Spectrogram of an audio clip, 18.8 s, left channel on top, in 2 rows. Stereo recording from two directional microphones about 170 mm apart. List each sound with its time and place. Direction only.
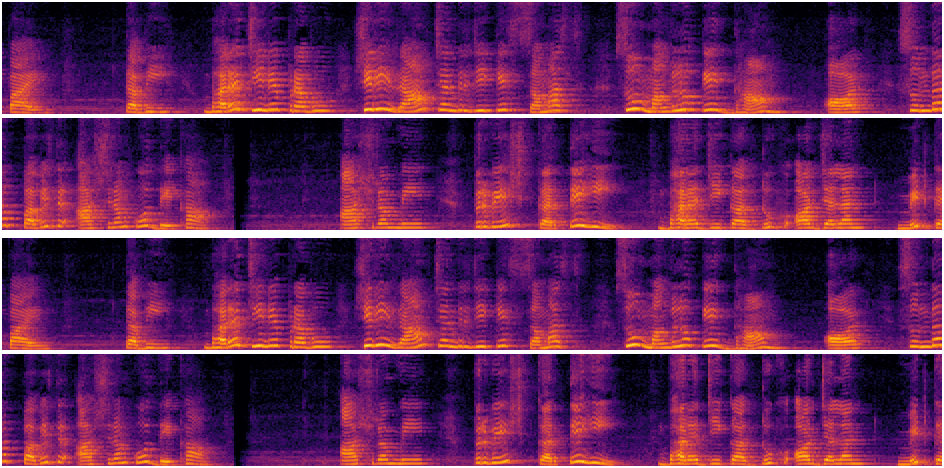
0.0 s a woman's voice: 40° right (ahead or behind)
12.7 s speech: 45° right (ahead or behind)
